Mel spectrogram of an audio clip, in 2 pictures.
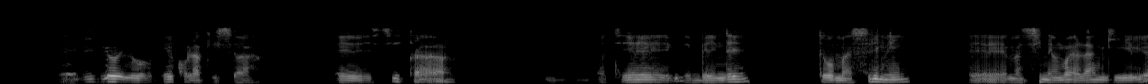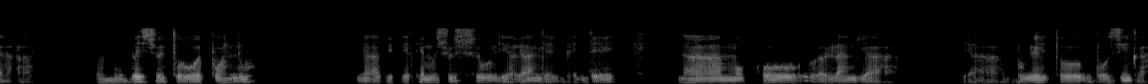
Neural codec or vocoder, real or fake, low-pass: codec, 16 kHz in and 24 kHz out, 1.1 kbps, FireRedTTS-2 codec; fake; 5.4 kHz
